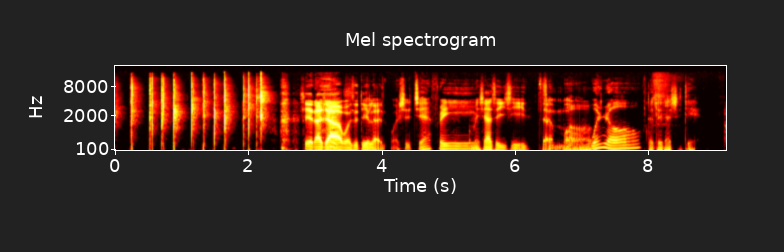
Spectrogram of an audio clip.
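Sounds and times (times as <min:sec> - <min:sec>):
hosts clapping a rhythmic encouragement cheer: 0:00.0 - 0:02.4
speech: 0:02.8 - 0:08.8.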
